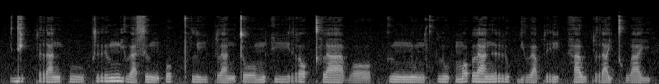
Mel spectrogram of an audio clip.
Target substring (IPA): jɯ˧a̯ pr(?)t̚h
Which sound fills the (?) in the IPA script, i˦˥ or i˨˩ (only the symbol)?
i˨˩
